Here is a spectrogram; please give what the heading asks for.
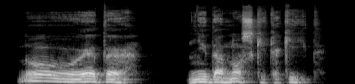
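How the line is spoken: Weary disgusted remark. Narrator (Russian): сказал с отвращением, устало

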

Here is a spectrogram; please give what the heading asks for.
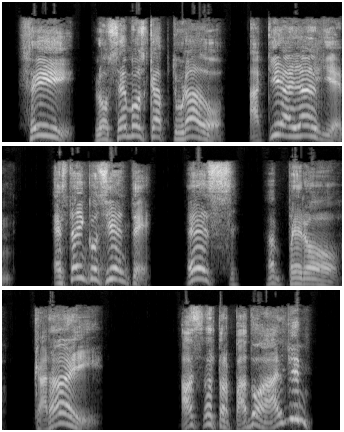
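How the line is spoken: Incredulous shout. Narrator (Spanish): le gritó el señor Crouch con tono de incredulidad

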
